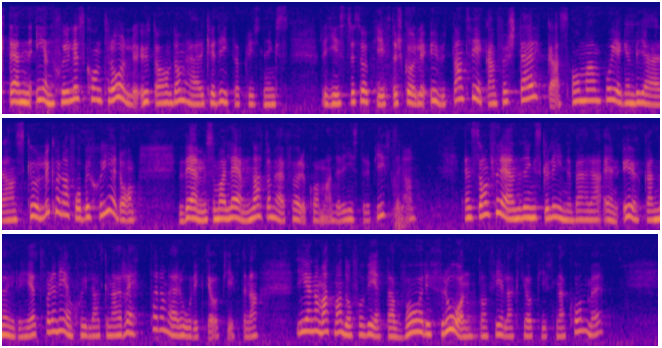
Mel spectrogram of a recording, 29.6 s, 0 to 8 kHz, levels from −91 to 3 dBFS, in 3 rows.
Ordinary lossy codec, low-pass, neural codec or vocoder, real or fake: Opus, 32 kbps; 7.2 kHz; none; real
